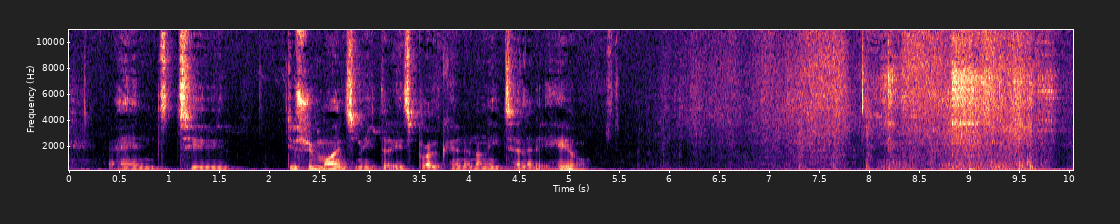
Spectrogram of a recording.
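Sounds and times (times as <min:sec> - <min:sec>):
steady low hum: 0:00.0 - 0:10.0
speech: 0:00.6 - 0:05.3
chair creaking and squeaking: 0:07.3 - 0:10.0.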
